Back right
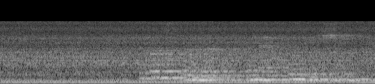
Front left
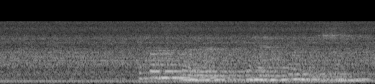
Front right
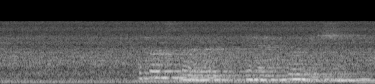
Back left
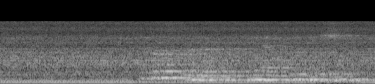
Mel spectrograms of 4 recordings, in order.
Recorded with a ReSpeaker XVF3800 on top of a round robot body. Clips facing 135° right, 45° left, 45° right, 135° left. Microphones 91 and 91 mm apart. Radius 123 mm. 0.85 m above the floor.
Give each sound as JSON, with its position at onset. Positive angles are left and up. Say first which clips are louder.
{"t": 1.4, "sound": "a woman speaking", "louder": "front left 1 dB, front right 2 dB", "azimuth_deg": -20, "distance_m": 4.5}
